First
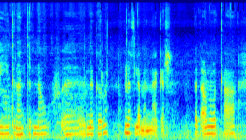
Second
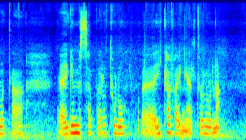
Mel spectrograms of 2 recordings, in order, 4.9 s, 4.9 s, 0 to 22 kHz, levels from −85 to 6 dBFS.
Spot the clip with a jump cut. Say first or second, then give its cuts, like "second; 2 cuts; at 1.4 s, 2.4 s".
first; 1 cut; at 2.3 s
